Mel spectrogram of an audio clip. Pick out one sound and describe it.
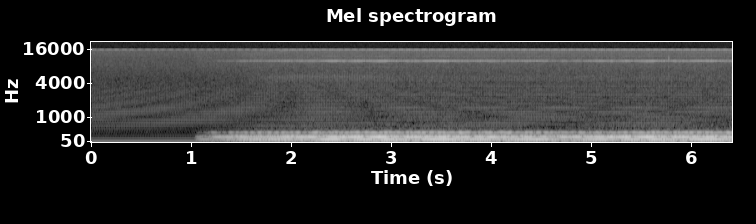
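Gentle music with a low, steady melody plays.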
